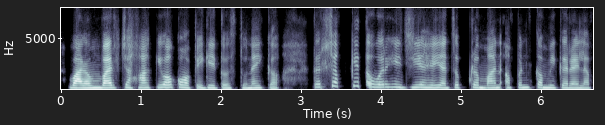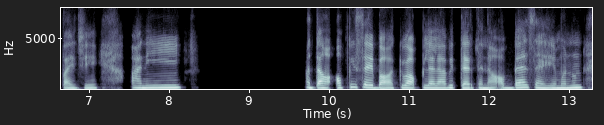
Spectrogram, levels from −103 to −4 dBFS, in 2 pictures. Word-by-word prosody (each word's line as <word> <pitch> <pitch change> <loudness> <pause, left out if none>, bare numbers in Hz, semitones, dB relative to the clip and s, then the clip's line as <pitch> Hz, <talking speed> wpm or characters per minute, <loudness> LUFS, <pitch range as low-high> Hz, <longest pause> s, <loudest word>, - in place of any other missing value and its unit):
वारंवार 220 +1 +9
चहा 235 -1 +1
किंवा 250 0 +3
कॉफी 235 -5 +1
घेत 210 -2 -2
असतो, 190 +1 -5
नाही 210 +2 +1
का? 175 -1 -3 0.5
तर 275 - -1
शक्यतोवर 365 -7 -2
ही 275 -1 -4
जी 255 +2 -2
आहे 235 -1 +1
याचं 225 +2 -1 0.2
प्रमाण 225 -2 +1
आपण 235 +2 -3
कमी 225 -2 +2
करायला 195 -3 0
पाहिजे. 190 +2 -5 0.5
आणि 225 +2 0 1.6
आता 210 -1 +3 0.2
ऑफिस 265 +4 -4
आहे 240 -2 +3
बा 185 - +2
किंवा 220 -1 +1
आपल्याला 205 0 -1
विद्यार्थ्यांना 195 -3 -2
अभ्यास 235 +5 -2
आहे 195 -2 0
म्हणून 205 +3 +2
220 Hz, 135 wpm, -24 LUFS, 205-240 Hz, 1.6 s, वारंवार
